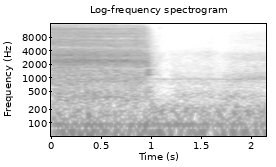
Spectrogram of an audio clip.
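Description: Steady airy hiss of a draw being pulled through a vape tank, an Innokin Scion 2 on the Proton mod, with its adjustable airflow set fully open. The hiss stops sharply about a second in.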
